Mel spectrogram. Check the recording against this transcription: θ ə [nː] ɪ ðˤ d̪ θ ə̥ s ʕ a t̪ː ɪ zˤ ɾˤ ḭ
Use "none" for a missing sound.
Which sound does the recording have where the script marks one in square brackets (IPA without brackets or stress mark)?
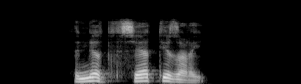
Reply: nː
